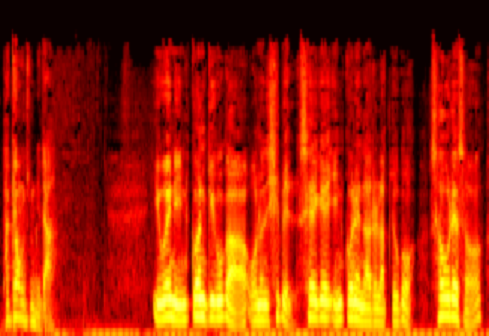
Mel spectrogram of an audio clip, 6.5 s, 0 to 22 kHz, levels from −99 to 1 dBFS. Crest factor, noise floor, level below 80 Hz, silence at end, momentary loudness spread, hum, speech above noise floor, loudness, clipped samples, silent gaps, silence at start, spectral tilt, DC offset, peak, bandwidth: 16 dB; -48 dBFS; -58 dBFS; 0 s; 13 LU; none; 26 dB; -22 LUFS; under 0.1%; none; 0.05 s; -6.5 dB/octave; under 0.1%; -6 dBFS; 14 kHz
